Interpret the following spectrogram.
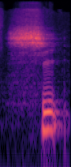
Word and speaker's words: xi: Xi is an aspirated consonant, and it has the same way as when you pronounce qi. Compared to qi, xi is more smooth, and you can feel there's no friction at all in your throat.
